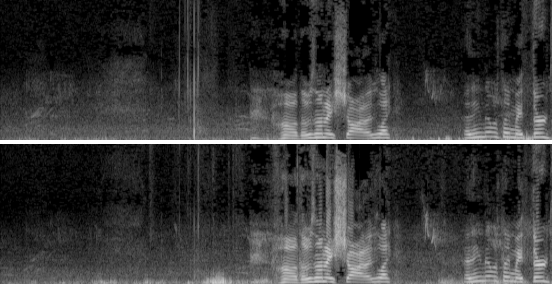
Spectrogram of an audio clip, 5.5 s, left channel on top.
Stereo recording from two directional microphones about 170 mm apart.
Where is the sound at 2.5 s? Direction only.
Centre (ahead or behind).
